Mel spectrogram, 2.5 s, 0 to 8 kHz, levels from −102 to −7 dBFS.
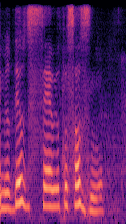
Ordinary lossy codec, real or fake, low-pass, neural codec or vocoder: AAC, 48 kbps; fake; 7.2 kHz; codec, 24 kHz, 0.9 kbps, DualCodec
